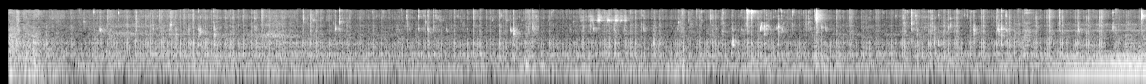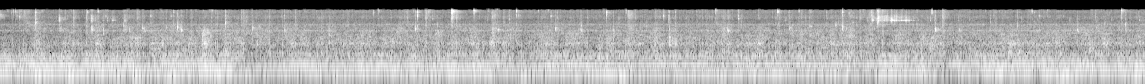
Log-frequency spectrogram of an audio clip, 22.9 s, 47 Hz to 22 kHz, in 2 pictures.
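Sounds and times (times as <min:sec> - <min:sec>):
low steady hum: 0:00.1 - 0:22.9
small splashes and ticks: 0:00.6 - 0:14.6, 0:15.2 - 0:21.0
tap water running into steel sink: 0:01.1 - 0:22.9.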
